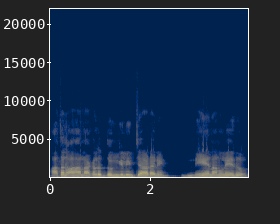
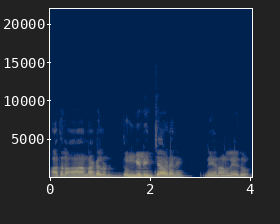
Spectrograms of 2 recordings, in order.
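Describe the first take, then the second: First: The stress falls on the word నేను. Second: The stress falls on the word దొంగిలించాడని. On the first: Someone else may have said it. "వేరెవరైనా అని ఉండవచ్చు అన్నట్లు" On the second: He took them for another reason. "సరదాకో చూసి ఇవ్వడానికో మరెందుకో తీసుకున్నాడన్నట్లు"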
